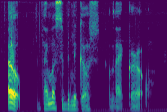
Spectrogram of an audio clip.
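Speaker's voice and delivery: ordinary delivery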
